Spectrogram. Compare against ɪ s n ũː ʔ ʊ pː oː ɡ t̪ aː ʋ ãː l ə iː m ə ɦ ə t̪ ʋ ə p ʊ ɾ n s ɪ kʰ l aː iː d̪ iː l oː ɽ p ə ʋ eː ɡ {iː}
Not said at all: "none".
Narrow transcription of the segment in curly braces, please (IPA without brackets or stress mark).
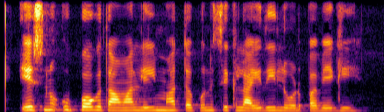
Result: iː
